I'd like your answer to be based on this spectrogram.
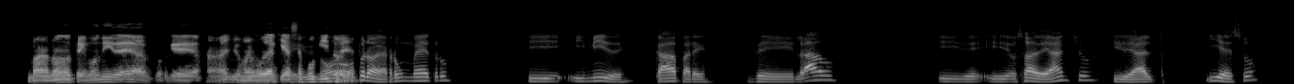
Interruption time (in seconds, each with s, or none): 2.1 s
